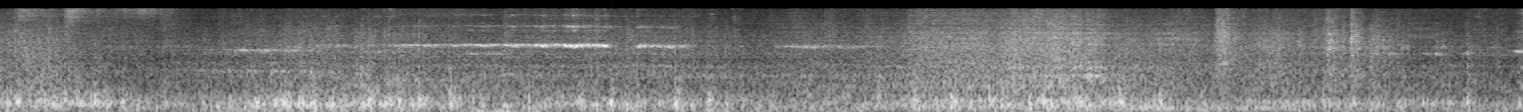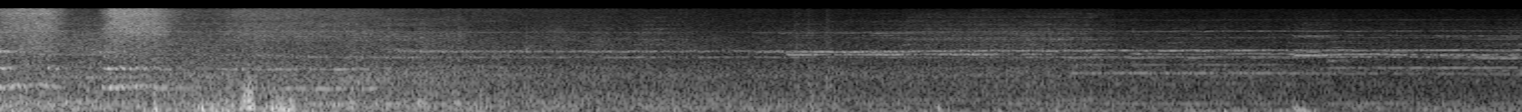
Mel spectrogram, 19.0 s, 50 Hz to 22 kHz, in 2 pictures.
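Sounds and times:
train wheels knocking: 0:00.0 - 0:09.6
train rolling past: 0:00.0 - 0:19.0
high squeal of wheels and brakes: 0:01.2 - 0:05.8, 0:08.4 - 0:19.0.

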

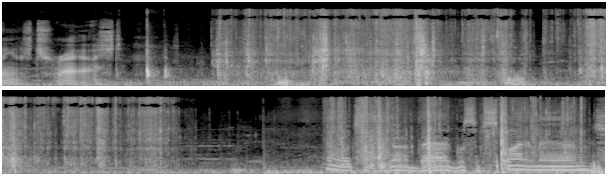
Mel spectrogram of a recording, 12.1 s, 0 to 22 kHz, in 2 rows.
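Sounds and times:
plastic bags crinkling: 0:02.1 - 0:08.1, 0:09.3 - 0:12.0.

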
